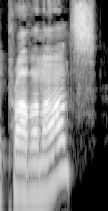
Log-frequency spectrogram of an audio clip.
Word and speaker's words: provenance: which I'm familiar where Americans pronounce it in the French way, and I pronounce it in the English way. So if you want to say provenance, that's fine.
